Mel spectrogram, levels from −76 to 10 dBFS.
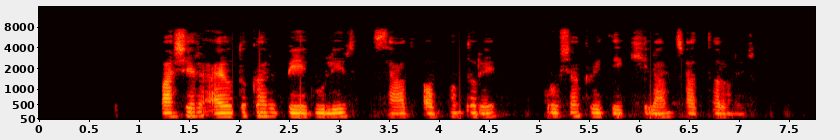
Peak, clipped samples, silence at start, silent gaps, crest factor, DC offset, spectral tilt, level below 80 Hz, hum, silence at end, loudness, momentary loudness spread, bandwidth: -6 dBFS; under 0.1%; 1.25 s; none; 22 dB; under 0.1%; -4 dB/octave; -62 dBFS; none; 0.6 s; -27 LUFS; 9 LU; 8 kHz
